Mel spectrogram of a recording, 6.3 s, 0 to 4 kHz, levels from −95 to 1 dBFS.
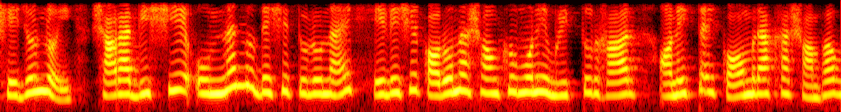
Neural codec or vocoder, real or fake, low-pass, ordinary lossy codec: codec, 16 kHz, about 1 kbps, DyCAST, with the encoder's durations; fake; 3.6 kHz; none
